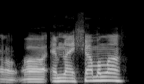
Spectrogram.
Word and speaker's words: Shyamalan: M. Night Shyamalan.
